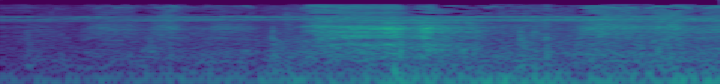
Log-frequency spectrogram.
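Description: Crickets chirping steadily in the background. From about a second in, a louder rustling with a low rumble joins them.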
